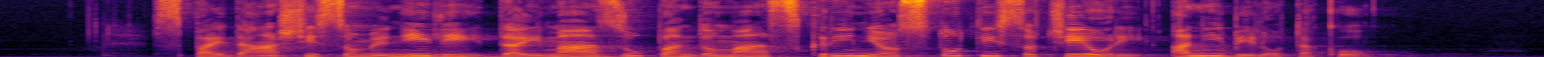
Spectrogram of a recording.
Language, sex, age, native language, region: Slovenian, female, 50-59, Slovenian, Gorenjska region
